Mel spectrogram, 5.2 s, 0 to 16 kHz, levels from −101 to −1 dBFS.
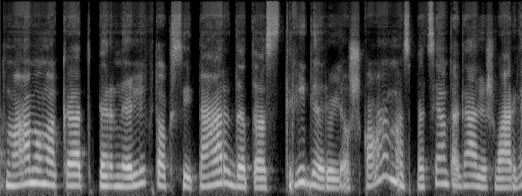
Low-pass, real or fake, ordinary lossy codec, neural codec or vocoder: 14.4 kHz; fake; Opus, 24 kbps; codec, 44.1 kHz, 2.6 kbps, SNAC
